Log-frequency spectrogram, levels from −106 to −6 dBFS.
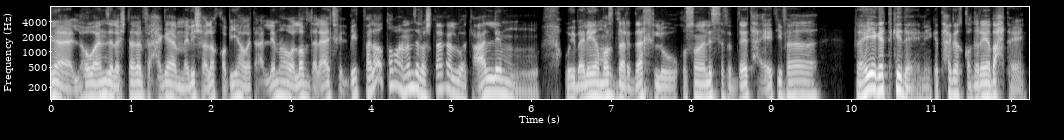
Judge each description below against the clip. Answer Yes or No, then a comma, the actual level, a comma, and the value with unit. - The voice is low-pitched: Yes, low, 120 Hz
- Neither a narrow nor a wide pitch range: Yes, average, 3.3 semitones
